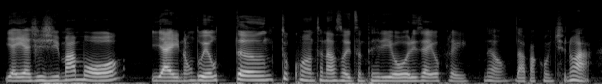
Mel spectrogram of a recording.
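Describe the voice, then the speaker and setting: A young woman, a new mother, telling her story casually in an interview, emotional and animated, acting out what she said to herself. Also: lowish voice, moderate pace, clear, resonant tone, no echo. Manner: emotional, animated storytelling with quoted inner speech.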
